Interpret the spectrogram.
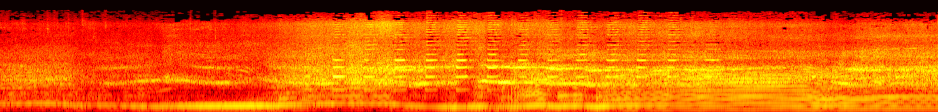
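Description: Rally car engine revved hard. Its pitch drops and climbs several times around the middle as the driver lifts and shifts, then holds high at full throttle with one short dip near the end.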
